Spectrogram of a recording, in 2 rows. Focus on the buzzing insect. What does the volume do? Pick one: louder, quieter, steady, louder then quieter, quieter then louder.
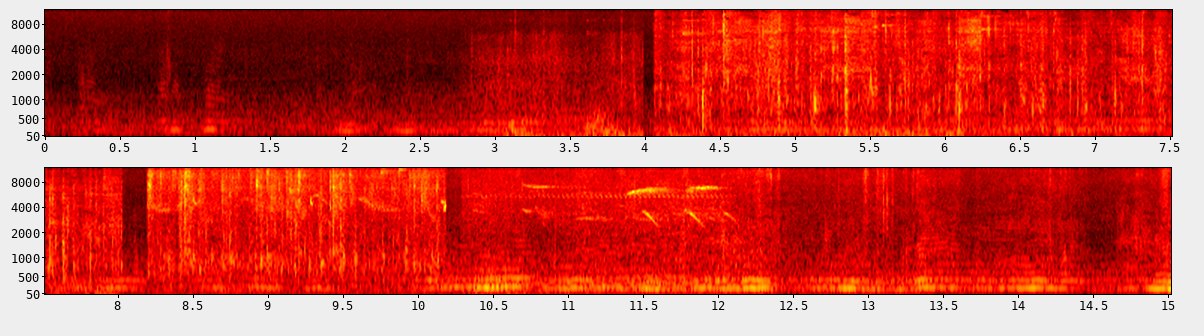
louder.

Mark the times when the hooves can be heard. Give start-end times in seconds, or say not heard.
2.8-12.2.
